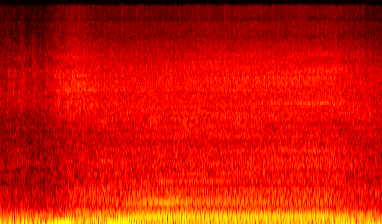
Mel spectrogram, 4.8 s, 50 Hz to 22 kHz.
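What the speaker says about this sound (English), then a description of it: "We'll give it a few revs, make sure it's not coughing and spluttering." A 1936 Chevy hot rod engine rumbles close by, revving up into a rough, throaty, steady roar.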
